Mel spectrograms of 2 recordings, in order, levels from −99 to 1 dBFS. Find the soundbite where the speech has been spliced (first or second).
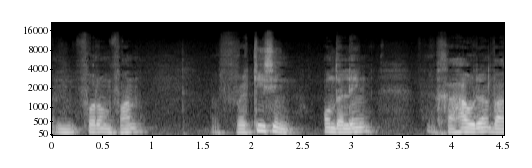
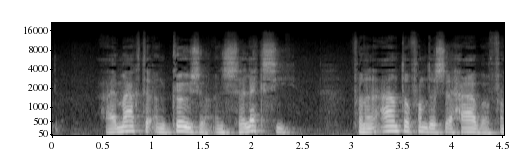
first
